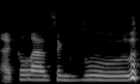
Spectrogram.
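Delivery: nasally voice pushed through the nose. Quoting a line from Love Actually: nasal Alan Rickman voice. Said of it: "his, like, nasally voice".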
